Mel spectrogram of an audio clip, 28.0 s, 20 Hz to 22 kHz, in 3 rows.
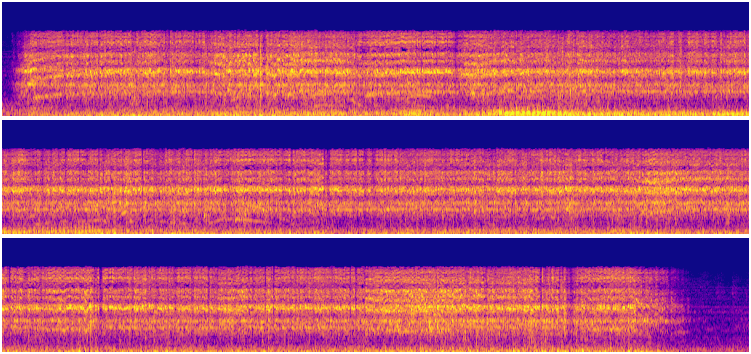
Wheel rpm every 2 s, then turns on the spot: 160, 220, 220, 230, 240, 230, 230, 230, 230, 230, 230, 230, 220, 90.
none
